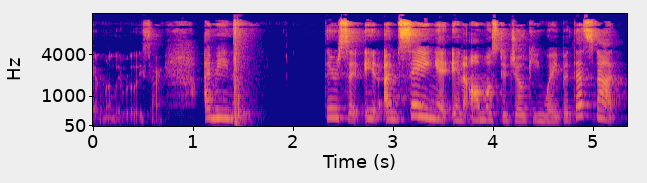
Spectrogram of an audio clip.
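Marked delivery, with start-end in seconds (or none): 0.0-0.7 whispered, much softer apology; a sheepish hushed sorry; mock-contrite whisper. Regretful apology to friends.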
